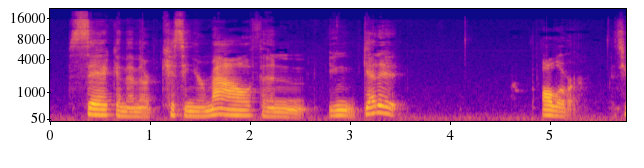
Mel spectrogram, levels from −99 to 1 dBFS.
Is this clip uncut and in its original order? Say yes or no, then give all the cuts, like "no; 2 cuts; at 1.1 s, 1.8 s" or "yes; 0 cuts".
yes; 0 cuts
